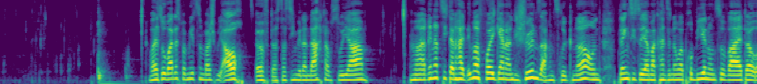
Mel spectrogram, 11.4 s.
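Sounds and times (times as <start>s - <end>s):
person sipping and swallowing a drink: 0.0s - 2.3s, 5.6s - 6.2s
short knock: 1.5s - 2.0s
speech: 2.3s - 5.6s, 6.2s - 11.3s.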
